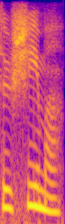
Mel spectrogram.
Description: (ts-shēmə, tsshē-mä)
